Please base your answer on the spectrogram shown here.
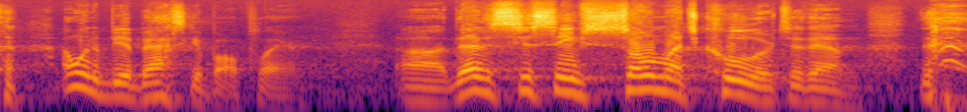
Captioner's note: laughing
